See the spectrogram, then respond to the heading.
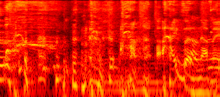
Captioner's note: laughing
